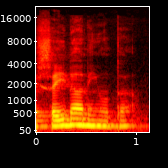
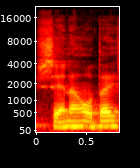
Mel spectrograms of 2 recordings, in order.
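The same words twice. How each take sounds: First: सैना with a wide ai diphthong; wrong pronunciation. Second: Said in the usual way. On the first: Shown as a demonstration. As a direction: glide from a to i in सैना. (सैना में गलत ऐ की ध्वनि)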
